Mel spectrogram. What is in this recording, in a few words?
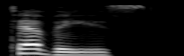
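"tethys", English, British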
